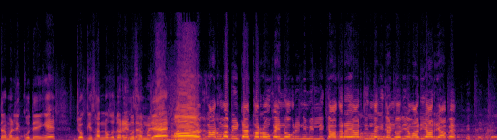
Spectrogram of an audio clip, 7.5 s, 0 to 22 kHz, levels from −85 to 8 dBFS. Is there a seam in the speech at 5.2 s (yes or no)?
no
